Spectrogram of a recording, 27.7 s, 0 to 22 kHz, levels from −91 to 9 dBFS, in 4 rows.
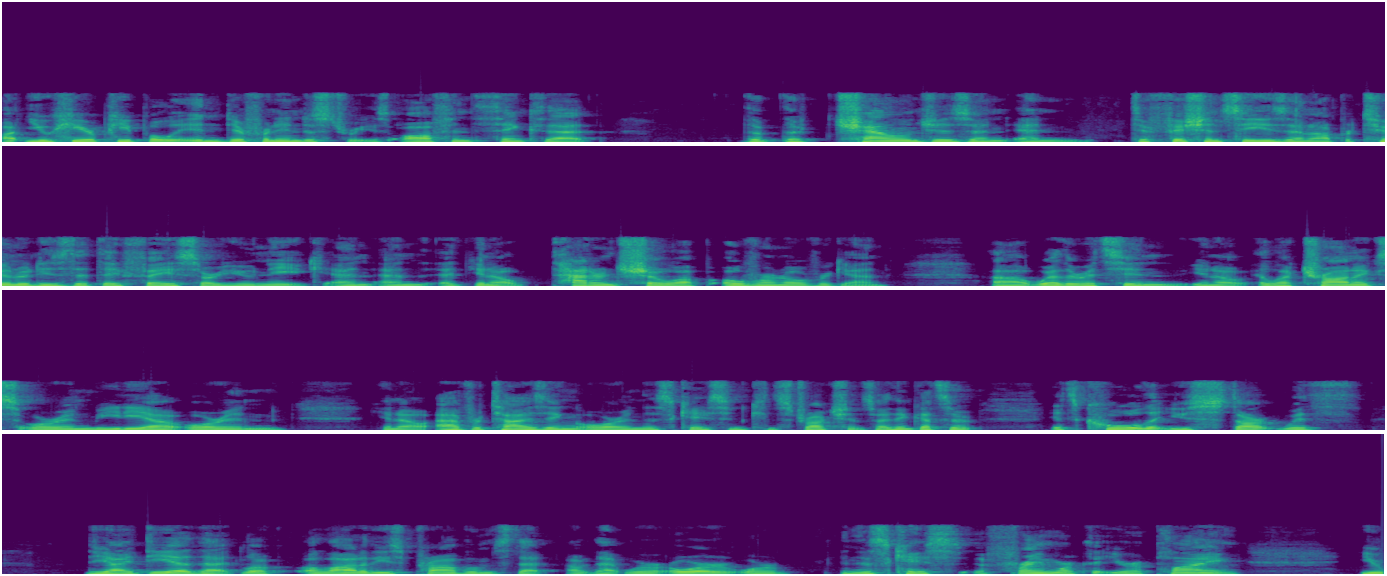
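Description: Nothing in the speech stood out as a technical problem on listening.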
